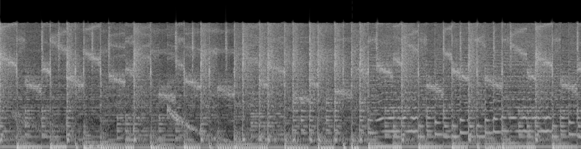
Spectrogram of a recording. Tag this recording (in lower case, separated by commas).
funk, music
